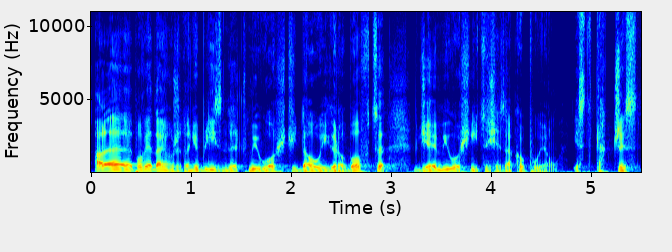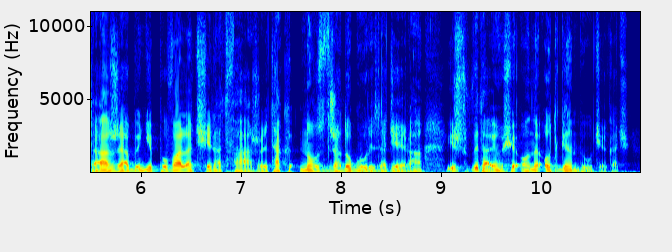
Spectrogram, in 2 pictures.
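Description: A man's voice: deep voice, fairly quick, hardly any pauses, darkish tone. A man voicing a simple, long-winded village peasant who speaks meekly and deferentially. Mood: earnest. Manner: meek, rambling, deferential.

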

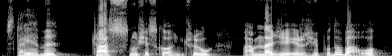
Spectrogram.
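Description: A man's voice: medium pitch, very animated, normal speed, pitched above the performer's own voice, natural voice. A man voicing a polite, businesslike young female technician. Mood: brisk.

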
